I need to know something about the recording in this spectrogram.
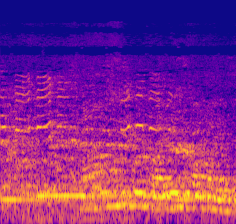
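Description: Speech: voices talking in a large hall.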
